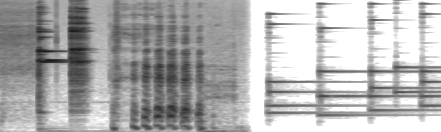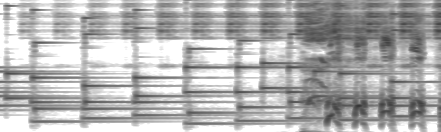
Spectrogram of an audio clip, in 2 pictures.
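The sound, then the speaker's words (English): Glasses clink together in a toast, a quick flurry of bright, ringing taps, followed by a gentle tinkling chime melody of clear, stepped notes. “Cheers, boys.”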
